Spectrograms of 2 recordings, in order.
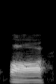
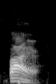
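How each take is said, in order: First: The word is said in a heavy Southern accent. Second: The word is said in a standard, non-Southern accent. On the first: "that heavy Southern accent where I say y'all or far" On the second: "I say fire"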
